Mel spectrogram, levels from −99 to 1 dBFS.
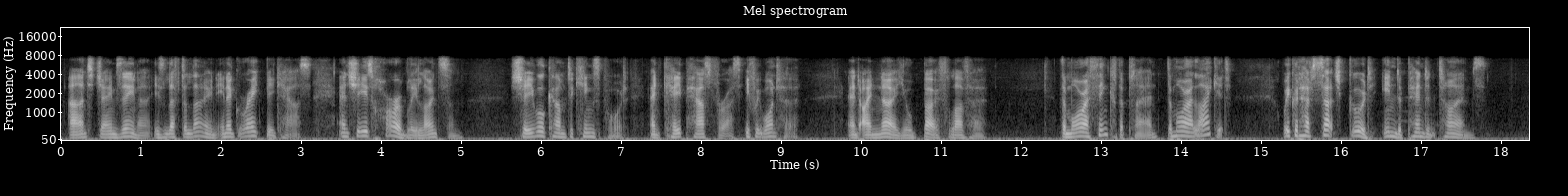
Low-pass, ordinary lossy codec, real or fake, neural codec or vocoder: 7.2 kHz; Opus, 32 kbps; real; none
